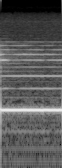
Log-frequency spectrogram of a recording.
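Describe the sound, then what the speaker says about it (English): A guitar's natural harmonic, rung by lightly touching the string over the fret, gives one pure, bell-like tone that holds steady and bright for the whole second, loud and alone. "Now the trick here is natural harmonics."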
